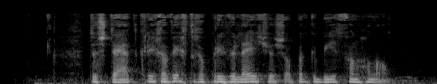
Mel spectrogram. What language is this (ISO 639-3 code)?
fry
